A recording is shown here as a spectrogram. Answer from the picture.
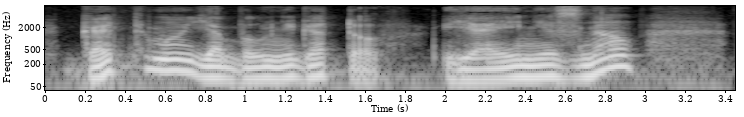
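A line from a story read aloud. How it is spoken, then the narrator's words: Mumbled. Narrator (Russian): пробормотал я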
